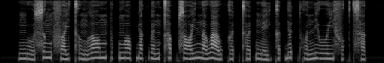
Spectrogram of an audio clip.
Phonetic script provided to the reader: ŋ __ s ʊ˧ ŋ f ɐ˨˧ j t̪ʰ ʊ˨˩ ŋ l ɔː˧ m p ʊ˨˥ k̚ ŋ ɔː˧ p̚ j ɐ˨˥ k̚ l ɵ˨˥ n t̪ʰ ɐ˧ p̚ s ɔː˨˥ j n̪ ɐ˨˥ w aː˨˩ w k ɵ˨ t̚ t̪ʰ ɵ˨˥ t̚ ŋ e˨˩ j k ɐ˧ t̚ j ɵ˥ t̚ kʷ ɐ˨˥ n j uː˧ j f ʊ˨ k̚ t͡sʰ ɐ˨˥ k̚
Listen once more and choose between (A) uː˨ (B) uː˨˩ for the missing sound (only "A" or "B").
B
